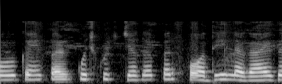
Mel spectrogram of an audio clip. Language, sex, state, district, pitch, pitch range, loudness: Hindi, female, Chhattisgarh, Raipur, 215 Hz, 200-235 Hz, -16 LUFS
